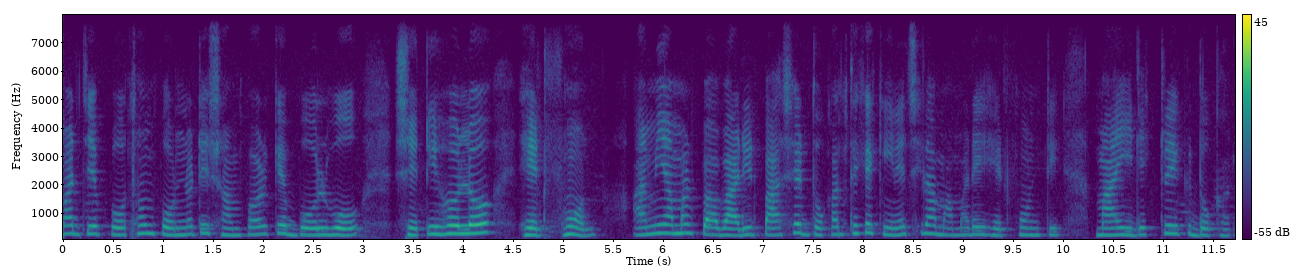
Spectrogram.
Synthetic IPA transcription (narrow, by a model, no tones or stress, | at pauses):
maɾd͡ʑepɾot̪ʰompoɾnoʈiʃɔmpoɾkebolboʃeʈiɦoloheɖfʰon | amiamaɾbaɽiɾpaʃeɾd̪okant̪ʰekekinet͡ɕʰilamamaɾejɦeɖfʰonʈimajilek̚ʈɾikd̪okan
